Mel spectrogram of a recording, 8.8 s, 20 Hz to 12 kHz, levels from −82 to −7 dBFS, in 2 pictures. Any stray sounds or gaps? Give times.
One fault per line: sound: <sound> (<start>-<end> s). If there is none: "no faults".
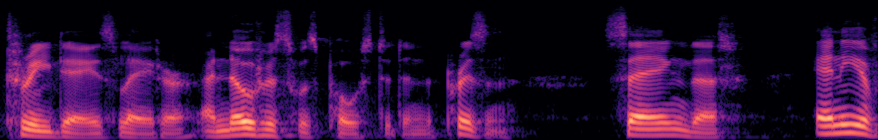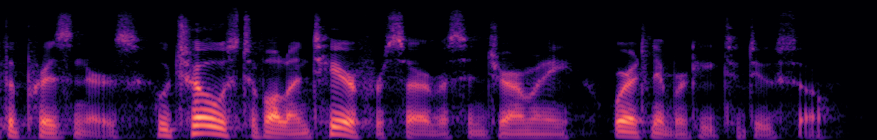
no faults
